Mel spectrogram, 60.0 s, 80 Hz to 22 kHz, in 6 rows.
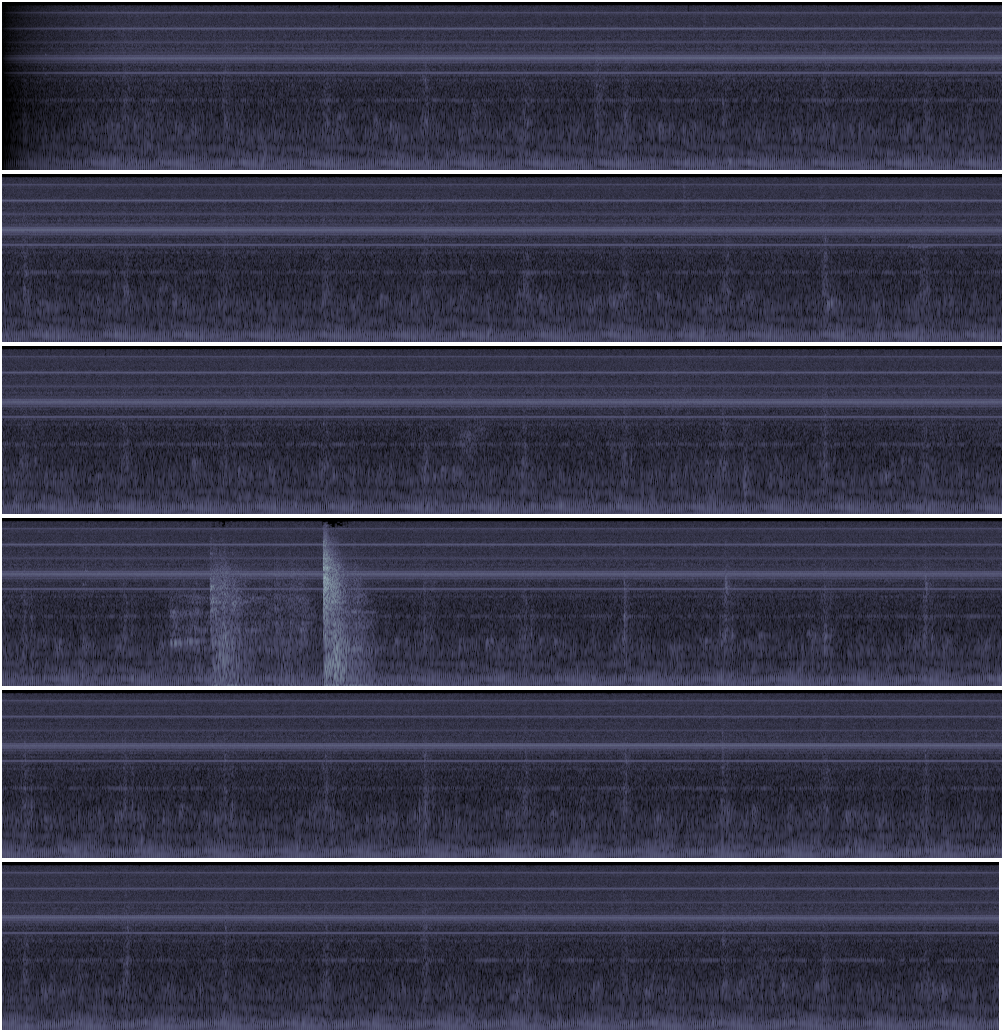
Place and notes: Maribor, Medvedova, Babica
night time at grandma house, fridge and clock sounds
Maribor, Slovenia, 20 November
